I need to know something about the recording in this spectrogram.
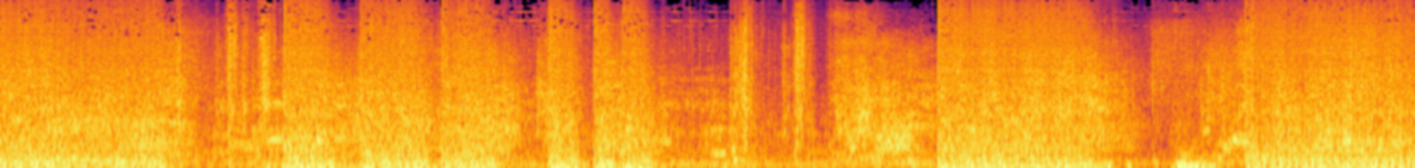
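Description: Video game gunfire blasts in rapid bursts.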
